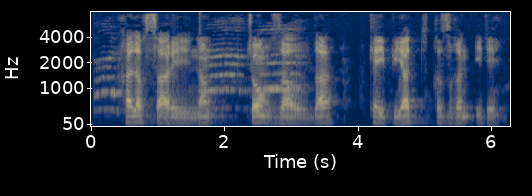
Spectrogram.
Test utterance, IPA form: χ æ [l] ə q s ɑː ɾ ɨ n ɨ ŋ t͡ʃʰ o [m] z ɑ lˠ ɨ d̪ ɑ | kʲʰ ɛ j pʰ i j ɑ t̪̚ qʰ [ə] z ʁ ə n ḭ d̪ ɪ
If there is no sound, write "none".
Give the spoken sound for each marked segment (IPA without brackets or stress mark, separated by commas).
l, ŋ, ə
